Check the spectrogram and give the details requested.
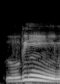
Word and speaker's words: lean: this word right here is pronounced lean with a long e she will lean her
